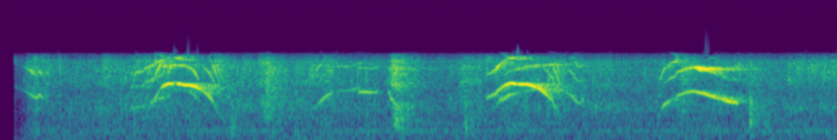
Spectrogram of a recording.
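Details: Five spotted three-week-old Savannah kittens on a couch, wanting to get down and wander but unable to jump yet, giving overlapping high, arching mews that rise and fall, several per second in bursts, with soft rustling.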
